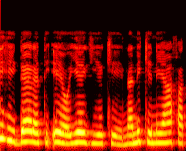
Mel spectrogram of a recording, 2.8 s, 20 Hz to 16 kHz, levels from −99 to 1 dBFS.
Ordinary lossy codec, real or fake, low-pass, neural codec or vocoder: AAC, 96 kbps; real; 7.2 kHz; none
